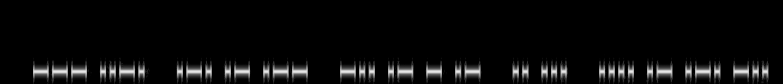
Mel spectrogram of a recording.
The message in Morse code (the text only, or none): OF RAW DATA IS HARD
